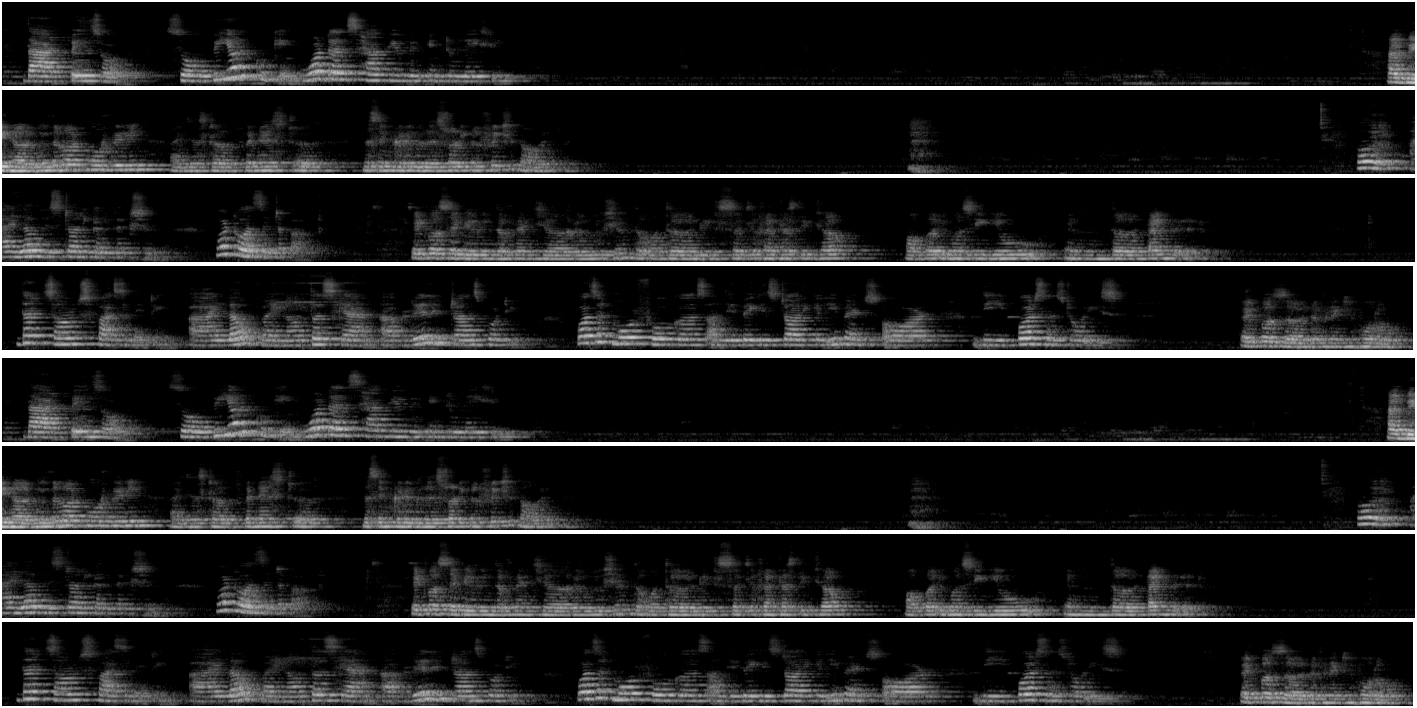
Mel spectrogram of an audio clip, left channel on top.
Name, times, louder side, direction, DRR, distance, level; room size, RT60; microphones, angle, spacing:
voice 1, 0.2-1.2 1.7-5.1 23.2-23.4 27.7-29.8 30.4-31.3 42.5-47.5 48.1-51.6 52.1-53.5, left 2 dB, 75° left, -1 dB, 0.7 m, -27 dB
voice 2, 13.8-17.3 17.7-19.7 27.4-27.5 32.4-36.6 37.3-38.6 38.9-40.2 54.8-56.3, equal, 45° right, -6 dB, 0.5 m, -27 dB
3.1 x 2.2 x 2.5 m, 0.83 s
head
